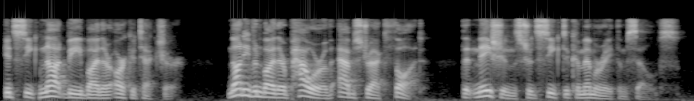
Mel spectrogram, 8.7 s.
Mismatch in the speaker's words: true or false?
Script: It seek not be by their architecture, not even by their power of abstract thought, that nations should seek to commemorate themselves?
false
